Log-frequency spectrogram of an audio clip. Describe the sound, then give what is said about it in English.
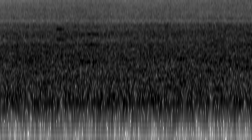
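Steady, dense road traffic rumbles and hisses continuously, a wash of car and heavy-vehicle engine noise with no distinct pauses and no voices, as jammed traffic detours around a burst water main. “When you pull one, everything just jams up.”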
